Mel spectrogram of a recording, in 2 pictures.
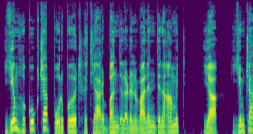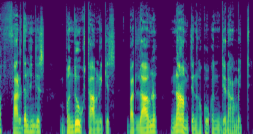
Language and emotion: Kashmiri, neutral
